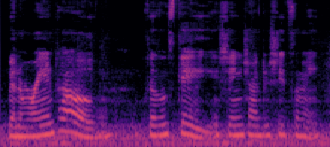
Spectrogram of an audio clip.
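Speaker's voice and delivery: ordinary talk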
